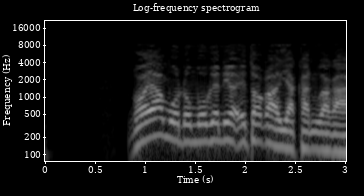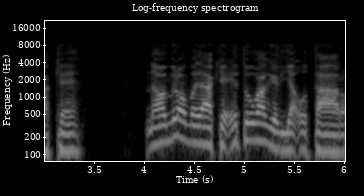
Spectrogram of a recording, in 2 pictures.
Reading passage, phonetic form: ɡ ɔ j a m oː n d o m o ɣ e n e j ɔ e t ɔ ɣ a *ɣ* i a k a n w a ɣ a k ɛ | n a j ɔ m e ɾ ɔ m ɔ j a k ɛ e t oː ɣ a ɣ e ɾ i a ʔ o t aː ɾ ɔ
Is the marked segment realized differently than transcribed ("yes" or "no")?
no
